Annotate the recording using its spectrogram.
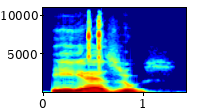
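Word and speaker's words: Ἰησοῦς: usa essa palavra j então a grafia do nome é e é s ó o s então nós pronunciamos iesus o nome jesus aparece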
